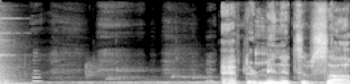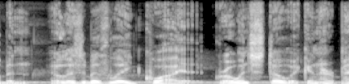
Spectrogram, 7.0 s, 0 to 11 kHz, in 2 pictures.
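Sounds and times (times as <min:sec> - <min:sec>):
heavy door slamming shut with a deep thud: 0:00.0 - 0:00.4
faint room hum: 0:00.0 - 0:06.9
speech: 0:02.2 - 0:06.9.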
